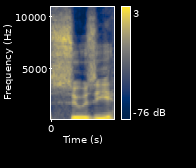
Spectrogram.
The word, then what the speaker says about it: Suzy: Q, how did you know that Suzy has to be pronounced with the Z sound?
